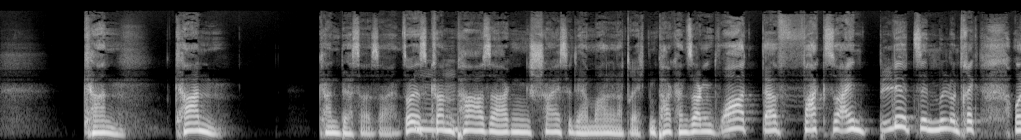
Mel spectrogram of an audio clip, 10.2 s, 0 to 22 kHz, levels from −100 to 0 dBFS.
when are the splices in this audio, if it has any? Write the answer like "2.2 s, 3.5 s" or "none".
none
